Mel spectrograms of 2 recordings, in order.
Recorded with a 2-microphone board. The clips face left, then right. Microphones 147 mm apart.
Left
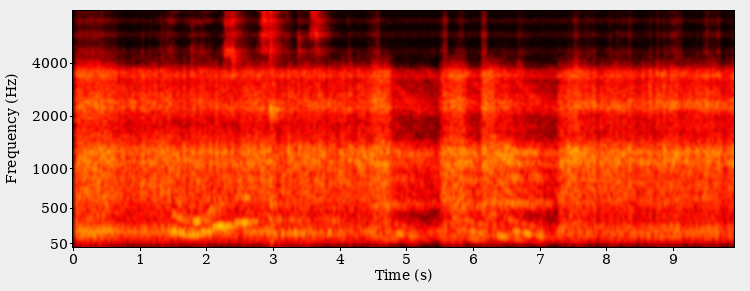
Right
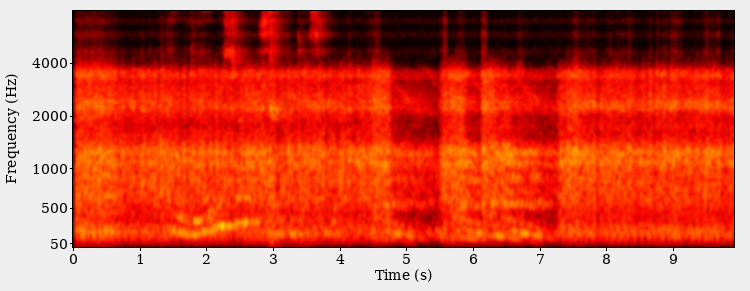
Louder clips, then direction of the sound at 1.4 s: Left 3 dB; 15° left (ahead or behind).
